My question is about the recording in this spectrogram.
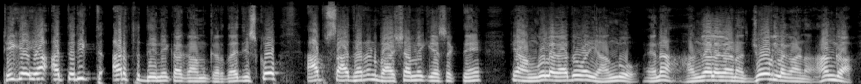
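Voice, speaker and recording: A man's voice: sits high, lively intonation, moderate pace, darkish tone, no echo, clean studio sound. A man teaching an online grammar class, repeating key words and asking and answering his own questions.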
